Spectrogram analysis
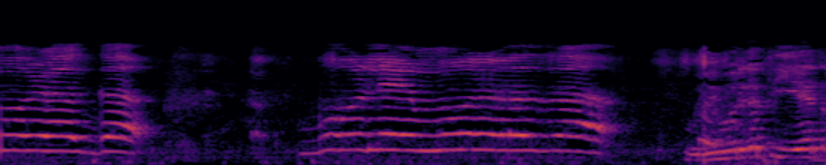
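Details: Baby girl crying: two long wailing bursts with steady pitch and a breath pause between them, then a third cry beginning; an ordinary infant cry.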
